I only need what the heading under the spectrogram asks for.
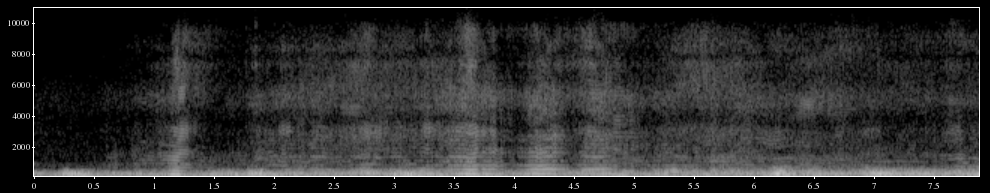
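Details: Thousands of honey bees hanging in a massive clump on a branch, a swarm giving off a dense, steady buzzing drone with wavering layered overtones and slight swells in loudness.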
